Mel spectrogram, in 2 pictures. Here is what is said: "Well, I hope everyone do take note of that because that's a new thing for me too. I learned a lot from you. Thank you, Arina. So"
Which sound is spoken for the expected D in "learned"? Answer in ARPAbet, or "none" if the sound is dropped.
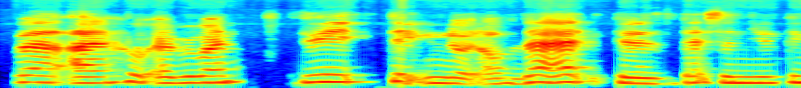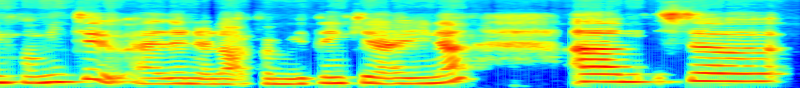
none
